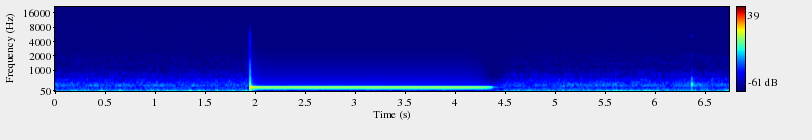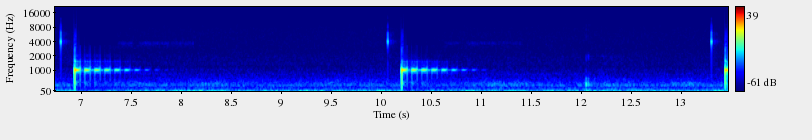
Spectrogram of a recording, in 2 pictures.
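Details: Simulated hearing test in an acted ASMR ear-exam role-play: headphones put on, patient raises hand at each beep and names the ear; a steady low test tone for about two seconds, then short higher beeps; audiometry beep test tones.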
